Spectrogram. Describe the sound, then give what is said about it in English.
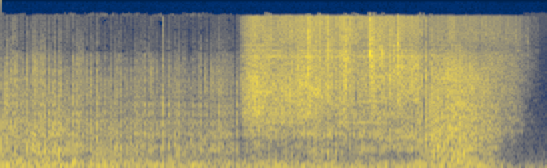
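A shaken thunder sheet, a piece of sheet metal, produces a deep, continuous rolling rumble that swells with a brighter metallic wash halfway through, then dies away quickly near the end. No one speaks. “It's a piece of sheet metal, and you can get a wonderful low frequency rumble out of it.”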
